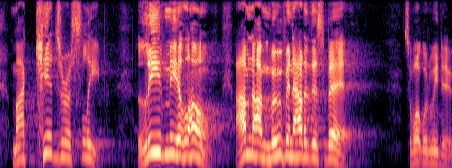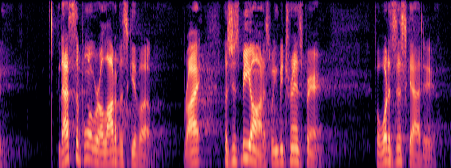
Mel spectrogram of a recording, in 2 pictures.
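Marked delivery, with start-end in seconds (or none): 0.2-5.3 shouting loud and slow. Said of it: "he shouts back and says".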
